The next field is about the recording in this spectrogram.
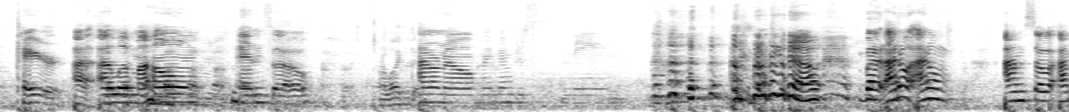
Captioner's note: laughter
